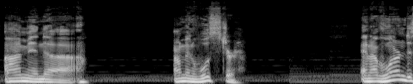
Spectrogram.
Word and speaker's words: Worcester: just glad you're here you can say Worcester or Worster but it is Worcester okay darl is it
